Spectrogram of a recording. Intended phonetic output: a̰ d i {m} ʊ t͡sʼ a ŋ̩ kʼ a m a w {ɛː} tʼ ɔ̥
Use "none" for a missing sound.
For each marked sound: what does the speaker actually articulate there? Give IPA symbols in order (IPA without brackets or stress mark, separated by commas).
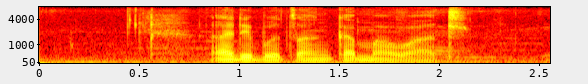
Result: b, aː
